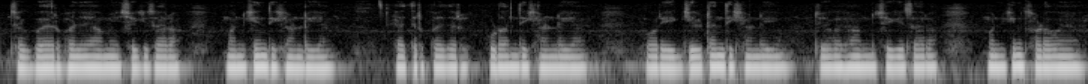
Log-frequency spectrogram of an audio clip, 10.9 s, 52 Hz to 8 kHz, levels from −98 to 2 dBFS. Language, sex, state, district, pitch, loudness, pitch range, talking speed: Garhwali, male, Uttarakhand, Uttarkashi, 135 Hz, -27 LUFS, 135-140 Hz, 120 wpm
